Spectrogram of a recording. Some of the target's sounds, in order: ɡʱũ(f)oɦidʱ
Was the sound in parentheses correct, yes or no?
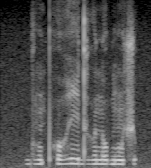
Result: no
